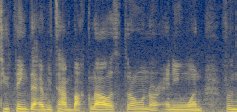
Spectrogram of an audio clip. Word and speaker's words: bakla: So I grew up in a large Filipino family where the term bakla, pronounced as bakla, was often tossed around like colonial football.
